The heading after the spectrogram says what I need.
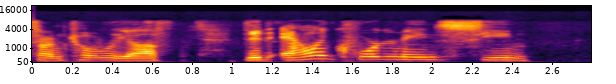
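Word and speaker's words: Quatermain: you could see Alan quarterman's there it's quarter main guys nobody and it's okay because nobody in the movies pronounces it right either but it's all it's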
